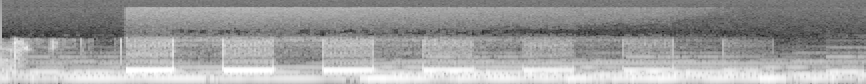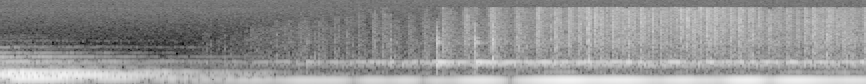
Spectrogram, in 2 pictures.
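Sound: telephone call hanging up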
